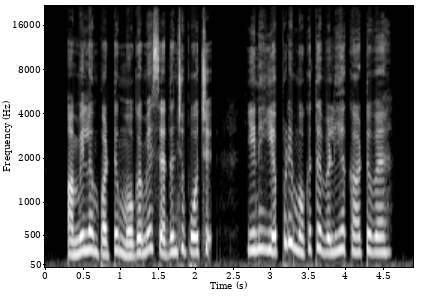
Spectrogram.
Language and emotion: Tamil, fearful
